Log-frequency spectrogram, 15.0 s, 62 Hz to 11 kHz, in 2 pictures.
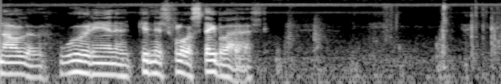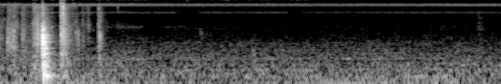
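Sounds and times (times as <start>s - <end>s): footsteps on wooden floor: 6.6s - 9.1s.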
